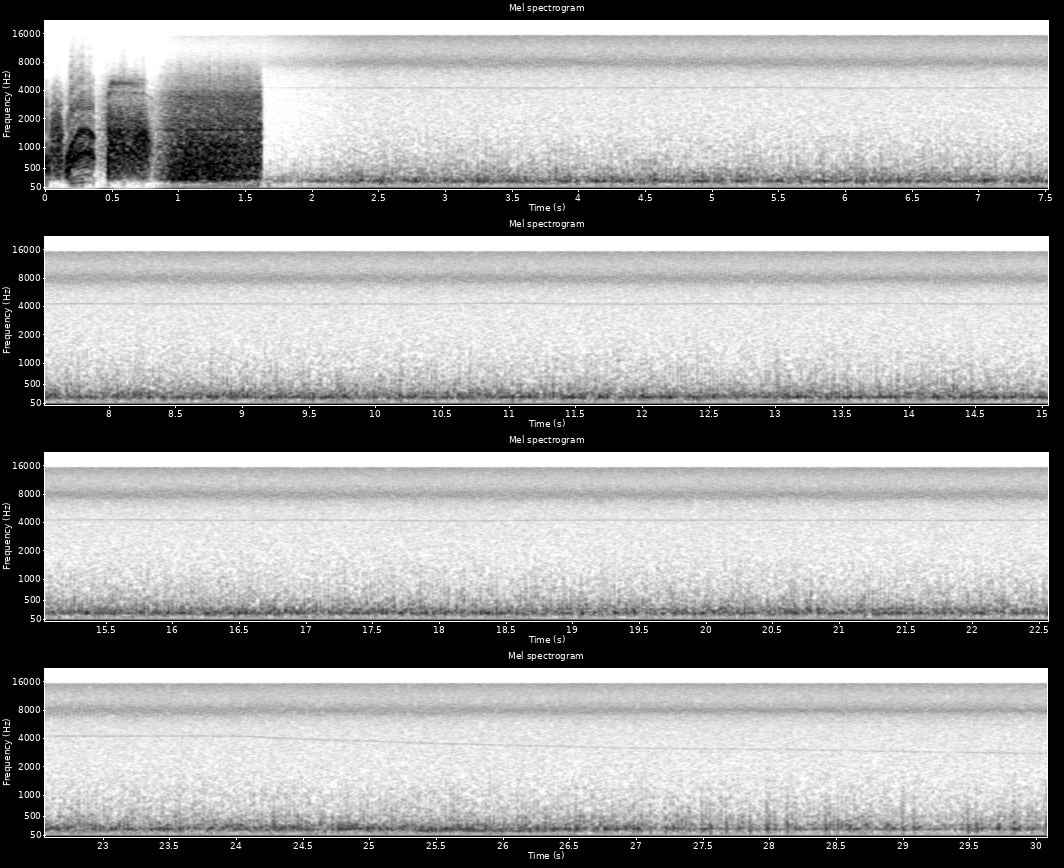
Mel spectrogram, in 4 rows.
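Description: Cirrus SR22's six-cylinder piston engine and propeller droning steadily in the cabin on short final, with a loud, brief burst of noise in the first two seconds. A faint whine holds one pitch and then falls steadily over the last few seconds as power comes back for the landing.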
